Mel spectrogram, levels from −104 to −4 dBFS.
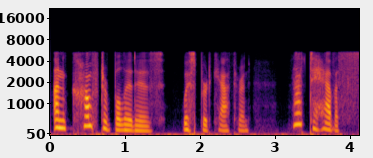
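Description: No technical fault can be heard anywhere in the recording, and the signal stays intact throughout.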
